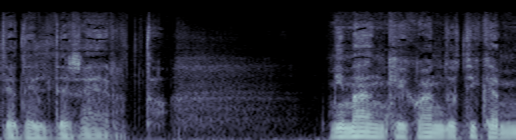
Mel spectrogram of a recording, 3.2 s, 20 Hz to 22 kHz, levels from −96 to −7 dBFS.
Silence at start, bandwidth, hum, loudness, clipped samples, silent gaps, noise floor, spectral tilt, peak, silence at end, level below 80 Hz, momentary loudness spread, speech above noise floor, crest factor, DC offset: 0 s; 16 kHz; none; -36 LUFS; under 0.1%; none; -66 dBFS; -5 dB/octave; -18 dBFS; 0 s; -50 dBFS; 21 LU; 31 dB; 20 dB; under 0.1%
